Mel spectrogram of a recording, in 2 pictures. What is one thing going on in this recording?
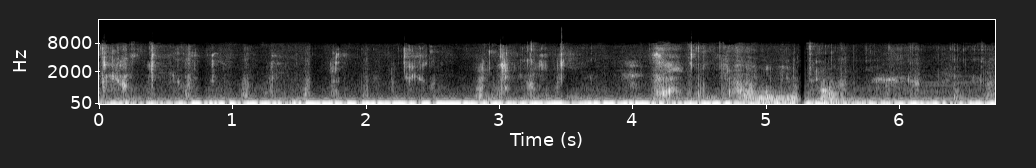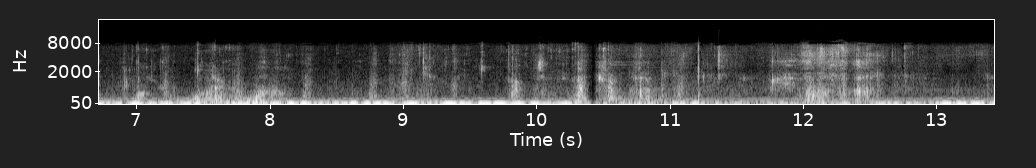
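A young woman chews and crunches raw shellfish close to a microphone.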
